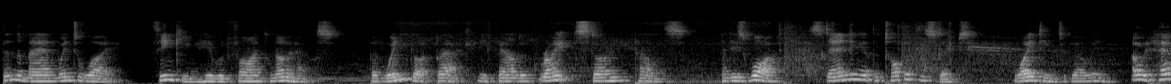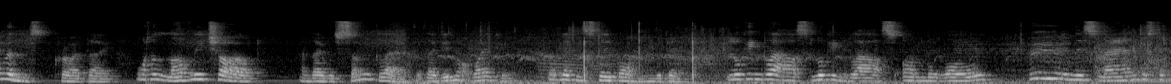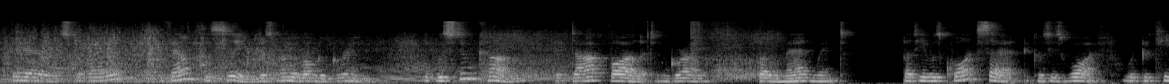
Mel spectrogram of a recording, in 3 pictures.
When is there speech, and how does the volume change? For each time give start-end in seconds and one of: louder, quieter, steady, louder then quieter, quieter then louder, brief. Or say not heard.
0.0-31.9 steady
32.5-35.0 brief.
